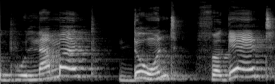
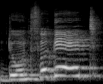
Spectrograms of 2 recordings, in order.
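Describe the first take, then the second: First: Very slow dictation pace, each sound clear; slow, careful repeat. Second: Said in the usual way. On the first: Shown as a demonstration. Teacher repeating the phrase very slowly so students can copy. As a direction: spell it out slowly for the learners. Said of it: "forget का मतलब होता है भूलना".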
